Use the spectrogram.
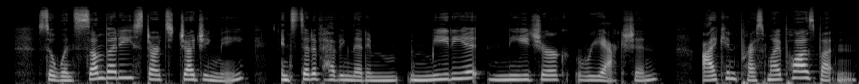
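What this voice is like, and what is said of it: New York accent. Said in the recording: “wow, my New York accent really just came out there”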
